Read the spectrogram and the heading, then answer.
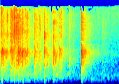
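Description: A burst of audience applause at Arena as a community volunteer is welcomed up on stage, many hands clapping in a dense, irregular patter that peaks with a sharp clap near the end before trailing off quickly.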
